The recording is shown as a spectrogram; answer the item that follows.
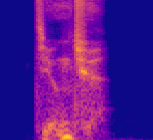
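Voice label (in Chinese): "精确", Chinese; HSK; HSK6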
